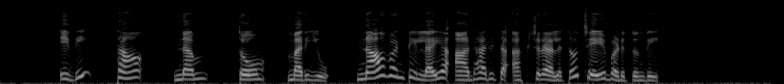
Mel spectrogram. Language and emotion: Telugu, neutral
